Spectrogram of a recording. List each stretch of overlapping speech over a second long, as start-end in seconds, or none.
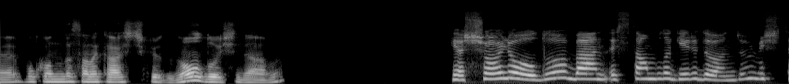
none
